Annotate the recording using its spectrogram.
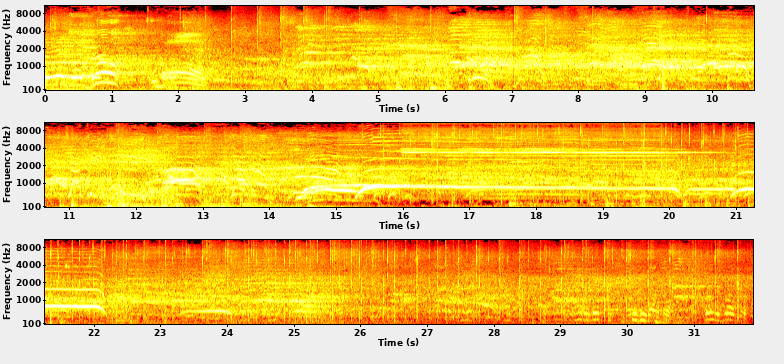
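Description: Spectators' voices shouting during play in a sports hall. Then an electronic scoreboard horn sounds one long blast of about four seconds, followed by two short blasts: the signal for the end of the match.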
